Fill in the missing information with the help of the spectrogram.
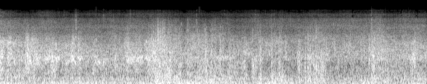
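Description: Wind buffeting the microphone of a bicycle riding at speed: a steady, loud rush with low rumble.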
